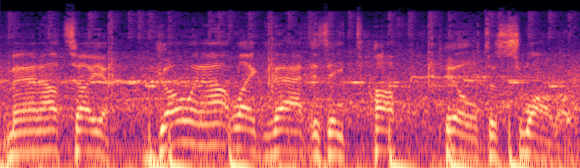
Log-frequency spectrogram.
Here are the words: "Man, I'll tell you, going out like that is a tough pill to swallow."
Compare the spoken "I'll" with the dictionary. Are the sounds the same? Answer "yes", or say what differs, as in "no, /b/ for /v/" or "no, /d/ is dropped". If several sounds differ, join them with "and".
yes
